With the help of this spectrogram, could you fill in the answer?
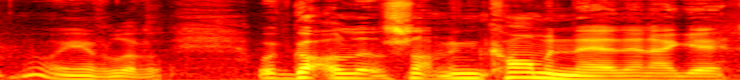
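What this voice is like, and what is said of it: Put-on Cockney accent. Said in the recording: “That's a Cockney accent if I've ever heard one. You've been hanging out with Dick Van Dyke?”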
